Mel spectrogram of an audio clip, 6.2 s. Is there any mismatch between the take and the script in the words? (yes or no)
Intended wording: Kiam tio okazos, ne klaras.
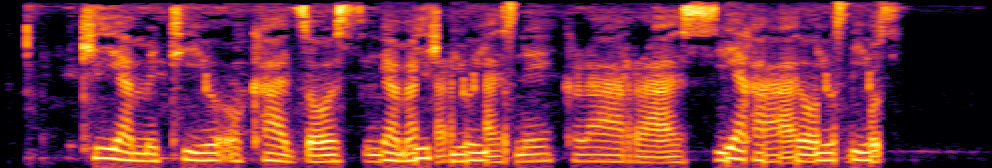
yes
